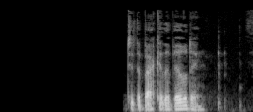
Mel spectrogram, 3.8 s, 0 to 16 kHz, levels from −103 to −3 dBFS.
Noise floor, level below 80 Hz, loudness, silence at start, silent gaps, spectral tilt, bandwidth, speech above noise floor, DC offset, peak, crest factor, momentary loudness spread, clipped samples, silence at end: -62 dBFS; -48 dBFS; -25 LUFS; 1.9 s; none; -8 dB/octave; 11.5 kHz; 39 dB; under 0.1%; -8 dBFS; 20 dB; 14 LU; under 0.1%; 0.75 s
